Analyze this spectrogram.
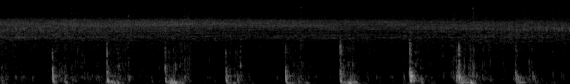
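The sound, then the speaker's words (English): Soft footsteps on a trail at Gold Head Branch, Keystone Heights, landing in an even walking rhythm of about a dozen faint, dull steps, with a couple of slightly firmer footfalls near the end. “More steps, another turn, more steps.”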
